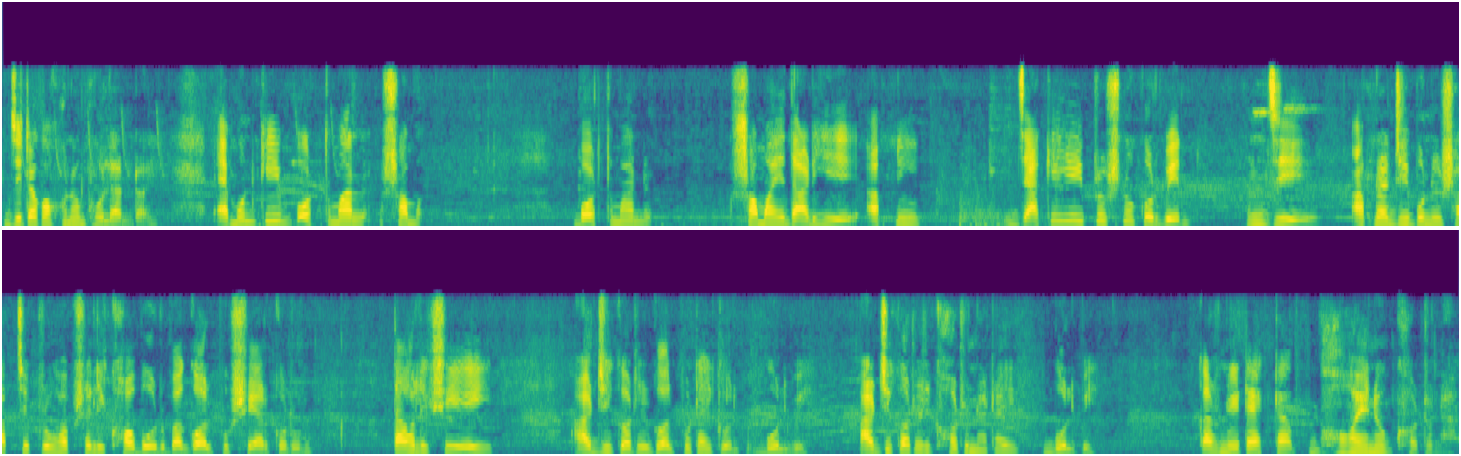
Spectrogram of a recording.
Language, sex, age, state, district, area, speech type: Bengali, female, 30-45, West Bengal, Dakshin Dinajpur, urban, spontaneous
